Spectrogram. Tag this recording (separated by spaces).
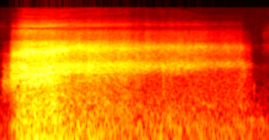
animal cat dragon processed voice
